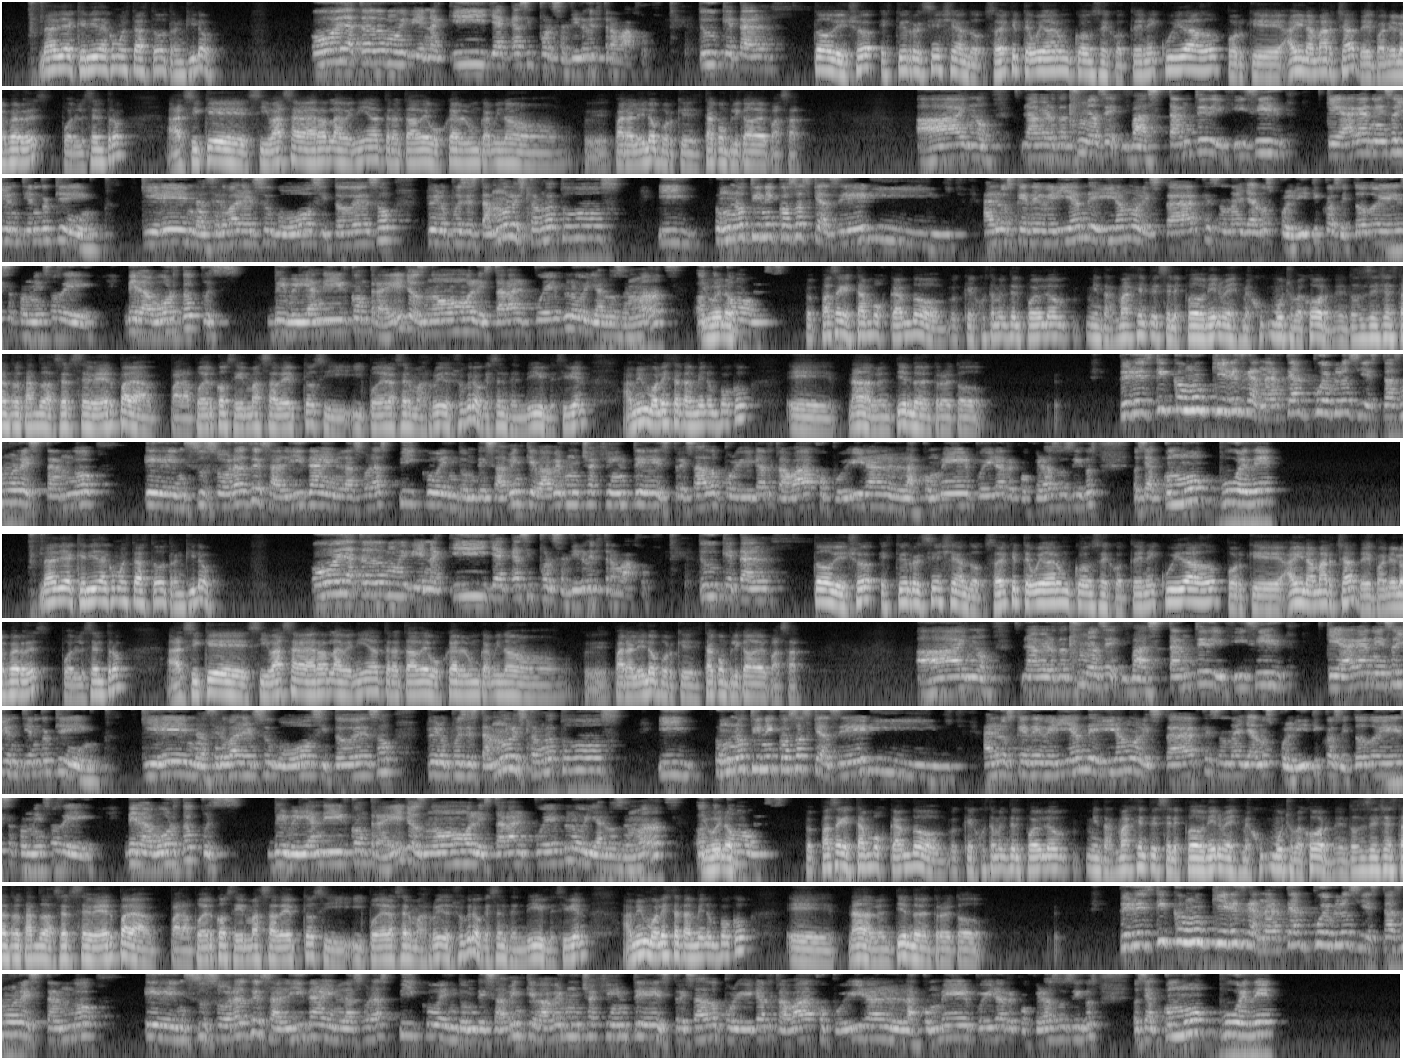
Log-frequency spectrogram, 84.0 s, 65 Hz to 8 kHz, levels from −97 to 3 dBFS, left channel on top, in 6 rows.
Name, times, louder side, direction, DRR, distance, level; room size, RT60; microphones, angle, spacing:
voice 1, 0.4-2.1 8.1-15.3 15.7-22.0 49.0-49.4 50.1-61.9 62.3-63.6 63.9-65.9, right 2 dB, 15° right, 0.3 m, -24 dB
voice 2, 3.1-6.4 7.0-7.8 23.2-26.9 27.3-29.1 29.4-34.2 34.6-42.9 43.3-44.4 44.7-49.7 67.2-71.1 71.5-82.7, equal, ahead, 2.4 m, -27 dB
4.0 x 3.3 x 2.6 m
head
